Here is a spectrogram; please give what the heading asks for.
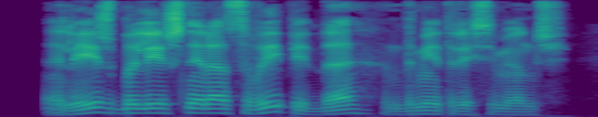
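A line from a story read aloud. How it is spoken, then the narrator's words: Quiet question. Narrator (Russian): Тихо спросил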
